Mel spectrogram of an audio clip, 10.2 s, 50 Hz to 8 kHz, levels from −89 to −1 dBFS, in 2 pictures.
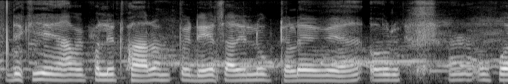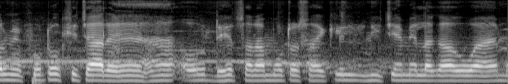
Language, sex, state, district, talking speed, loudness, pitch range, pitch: Maithili, female, Bihar, Supaul, 165 wpm, -20 LUFS, 180-200 Hz, 185 Hz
